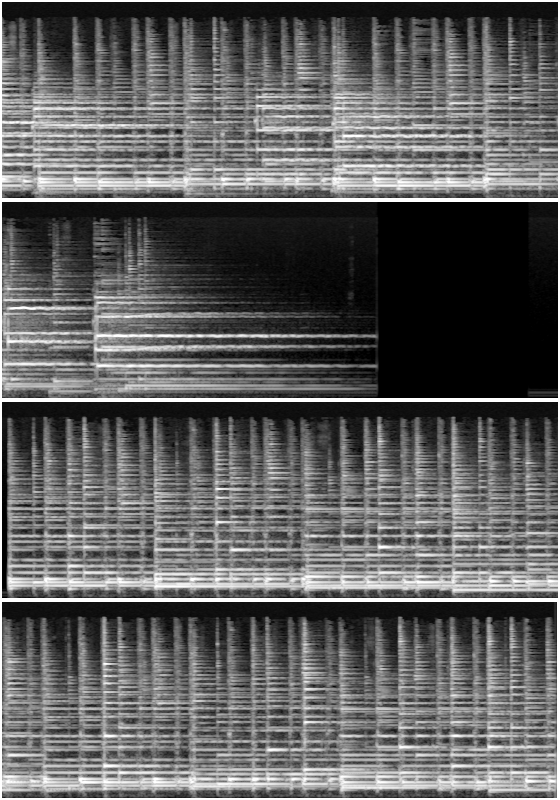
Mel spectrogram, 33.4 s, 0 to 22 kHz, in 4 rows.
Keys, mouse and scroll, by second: 0.5 scroll up 1, 1.0-6.6 drag, 9.1 space, 9.4-13.6 drag, 13.6 space, 14.6 click, 14.9 right click, 15.3 1, 15.8-27.1 drag, 27.1 right click, 28.3-33.3 drag.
